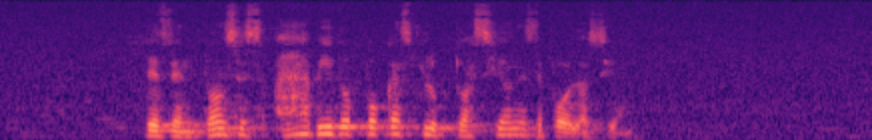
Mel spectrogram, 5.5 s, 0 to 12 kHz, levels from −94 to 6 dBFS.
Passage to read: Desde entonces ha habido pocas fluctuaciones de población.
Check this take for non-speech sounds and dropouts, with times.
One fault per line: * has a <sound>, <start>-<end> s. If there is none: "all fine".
all fine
